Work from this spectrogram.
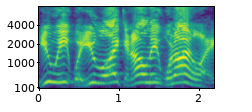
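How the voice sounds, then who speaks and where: A man uses a put-on character voice. It sits at an extremely high pitch. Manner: gruff, stubborn.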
